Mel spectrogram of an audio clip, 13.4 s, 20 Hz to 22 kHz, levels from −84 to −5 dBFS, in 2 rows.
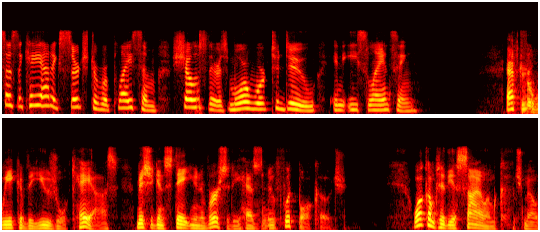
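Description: VoIP packet loss concealed by the speech codec occurs at 2.43 s, 6.51 s, 9.87 s and 12.99 s, with gaps of about 40, 60, 100 and 100 ms. The third is broken up over 160 ms, with the longest run 80 ms. Through the light Speex coding, each gap is filled by the decoder repeating its last pitch and filter at falling gain. The speech smears into a fading buzzy tone or coloured noise and stays weak briefly afterward.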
